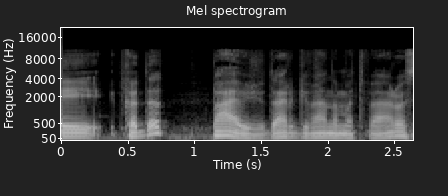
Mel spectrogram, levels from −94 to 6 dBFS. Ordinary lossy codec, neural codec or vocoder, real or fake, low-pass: AAC, 64 kbps; none; real; 10.8 kHz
